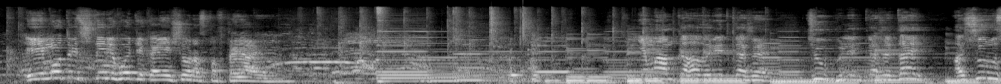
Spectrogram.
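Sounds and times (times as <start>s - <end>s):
electric guitar held notes: 3.8s - 9.9s
low bass line: 5.0s - 10.0s.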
